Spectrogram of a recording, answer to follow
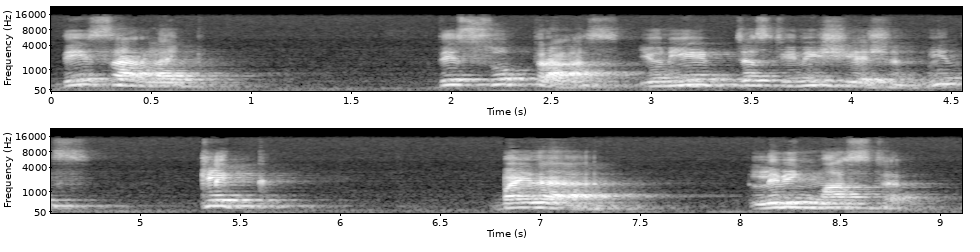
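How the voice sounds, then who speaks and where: A middle-aged man with Tamil as his first language, giving a spiritual discourse slowly and emphatically, repeating key phrases. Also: high-pitched, expressive. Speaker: spiritual teacher. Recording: echoey hall from far off.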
